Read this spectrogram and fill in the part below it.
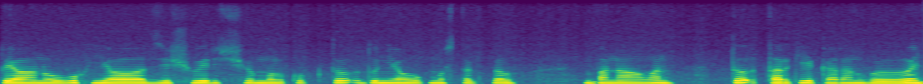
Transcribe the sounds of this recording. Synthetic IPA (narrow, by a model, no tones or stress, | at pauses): pjaːnowuhjaːziʃwiɾt͡ʃʰimulkukt̪ɨd̪unjaɦukmust̪ɐkbil | bɐnaːʋɐn | t̪ɨt̪ɐɾkikɐɾɐnʋəlʲ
